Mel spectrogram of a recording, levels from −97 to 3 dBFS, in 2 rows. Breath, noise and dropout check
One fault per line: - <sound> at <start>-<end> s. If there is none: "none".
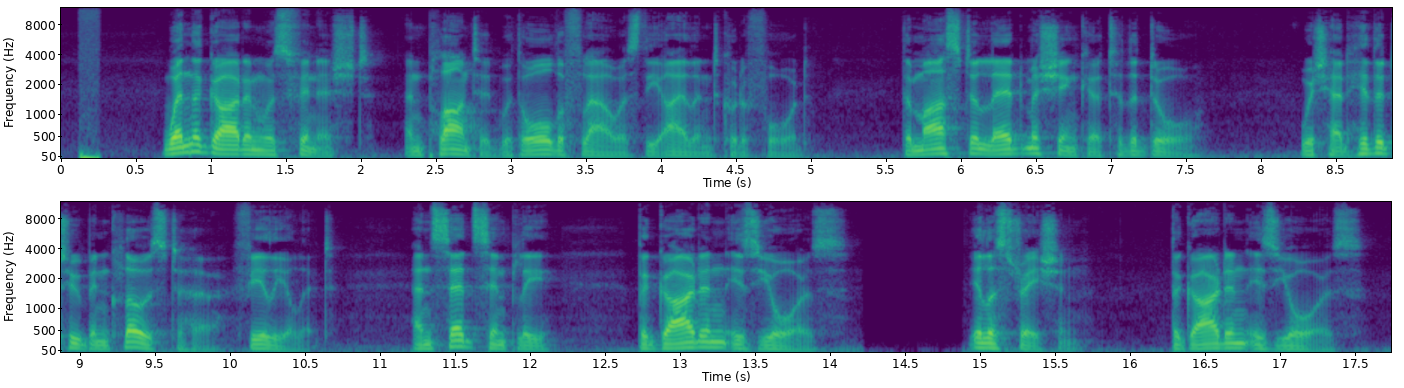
- cough at 0.1-0.3 s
